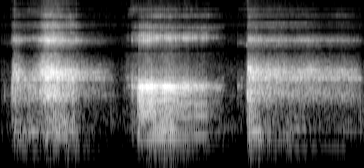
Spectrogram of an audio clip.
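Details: Three loud, rough nasal snorts in quick succession, an imitation of snoring rather than a real sleeper; simulated snoring.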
